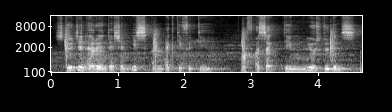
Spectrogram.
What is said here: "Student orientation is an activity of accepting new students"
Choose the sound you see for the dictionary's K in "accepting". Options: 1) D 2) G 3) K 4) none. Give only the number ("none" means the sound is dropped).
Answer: 4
